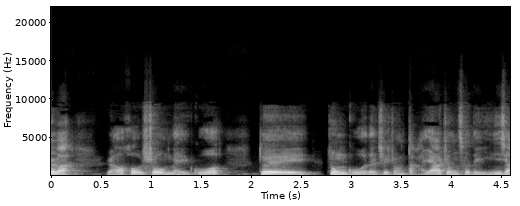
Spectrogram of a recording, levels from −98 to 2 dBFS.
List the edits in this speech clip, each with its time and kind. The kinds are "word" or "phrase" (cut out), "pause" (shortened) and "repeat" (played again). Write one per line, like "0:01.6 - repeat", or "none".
0:02.7 - pause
